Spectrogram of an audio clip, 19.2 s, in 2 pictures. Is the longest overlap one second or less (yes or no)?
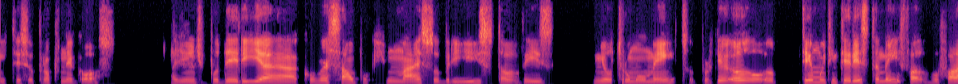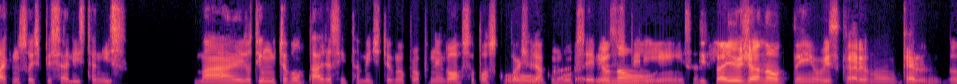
no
